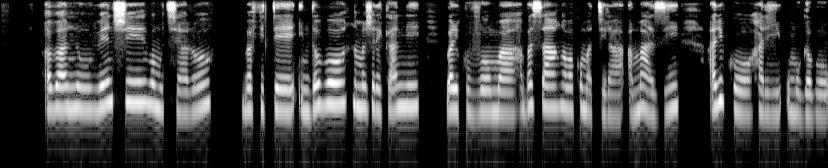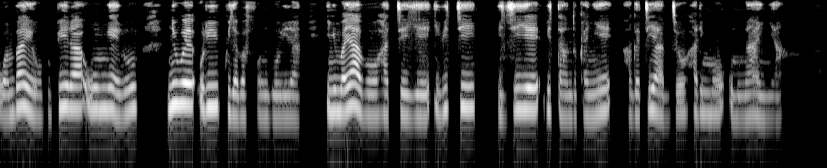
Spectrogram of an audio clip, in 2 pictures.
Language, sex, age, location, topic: Kinyarwanda, female, 18-24, Huye, health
